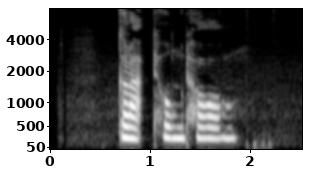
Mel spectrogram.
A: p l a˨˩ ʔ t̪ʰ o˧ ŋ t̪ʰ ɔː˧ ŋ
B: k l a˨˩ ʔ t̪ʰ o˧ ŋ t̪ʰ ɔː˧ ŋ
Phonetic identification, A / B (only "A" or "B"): B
